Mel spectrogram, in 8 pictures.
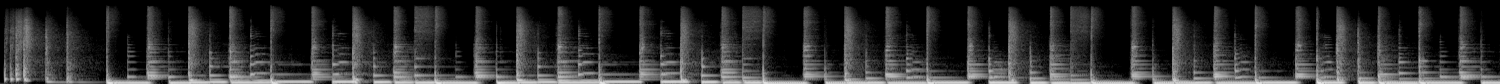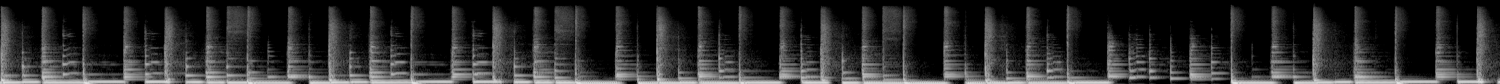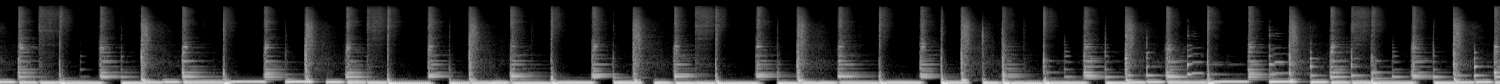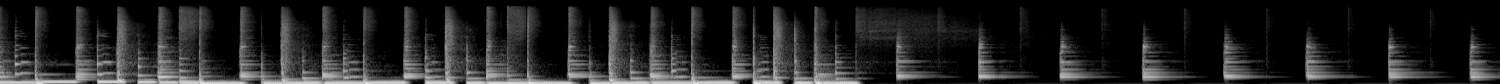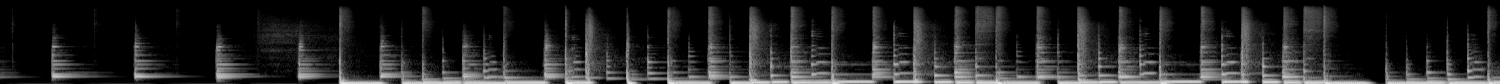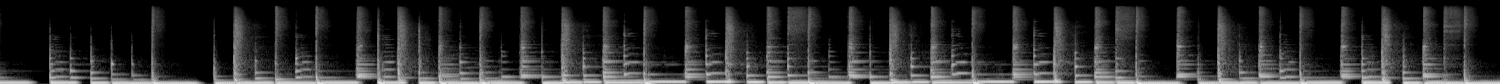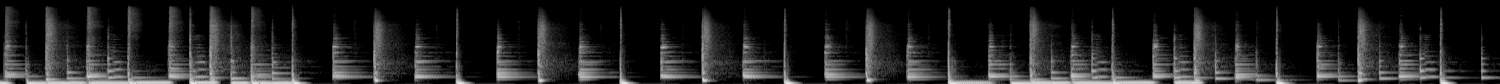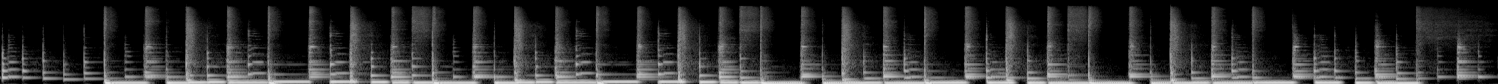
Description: reggae | soul & rnb | pop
